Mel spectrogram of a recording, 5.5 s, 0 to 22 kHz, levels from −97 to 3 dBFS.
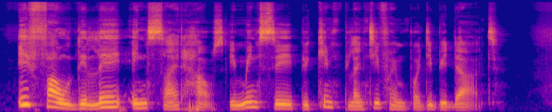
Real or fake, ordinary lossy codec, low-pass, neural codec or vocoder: real; none; none; none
